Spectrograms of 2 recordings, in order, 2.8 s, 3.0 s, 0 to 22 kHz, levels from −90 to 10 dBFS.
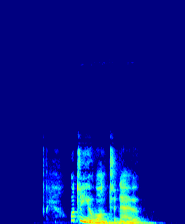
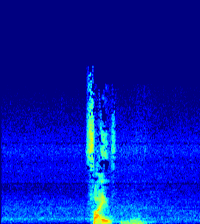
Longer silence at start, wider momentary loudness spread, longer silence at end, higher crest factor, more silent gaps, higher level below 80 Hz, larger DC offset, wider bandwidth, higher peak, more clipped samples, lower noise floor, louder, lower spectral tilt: second, 0.85 s vs 1.3 s; second, 15 LU vs 23 LU; second, 0.5 s vs 0.85 s; second, 18 dB vs 24 dB; neither; second, -64 dBFS vs -56 dBFS; neither; second, 8 kHz vs 15 kHz; second, -10 dBFS vs -2 dBFS; neither; about the same, -55 dBFS vs -57 dBFS; second, -25 LUFS vs -20 LUFS; first, -6 dB/octave vs -4 dB/octave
